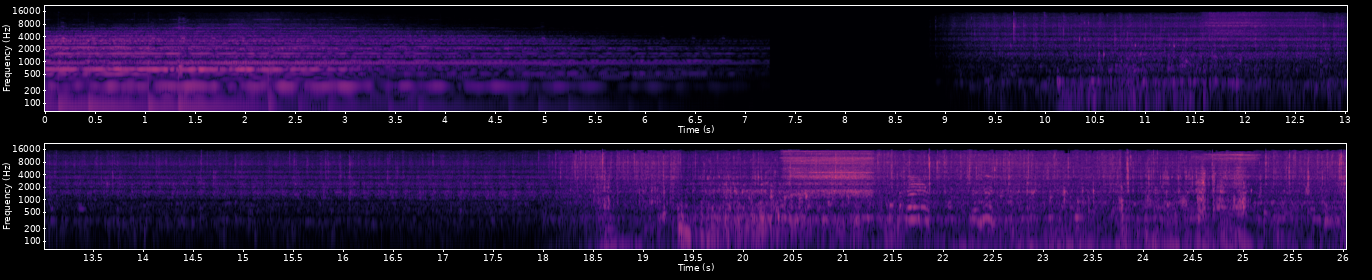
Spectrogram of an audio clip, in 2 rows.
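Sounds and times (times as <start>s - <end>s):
rushing water: 8.9s - 26.0s
regulator breathing and bubbles: 9.0s - 26.0s.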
